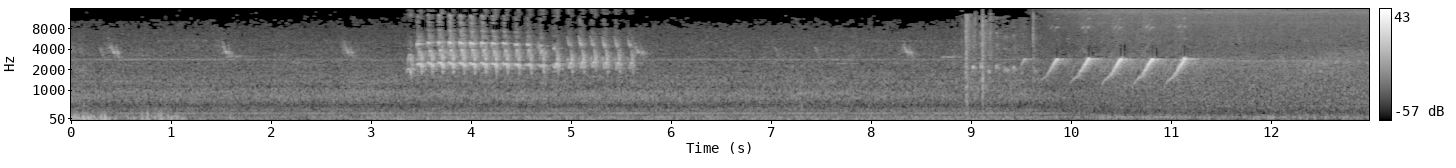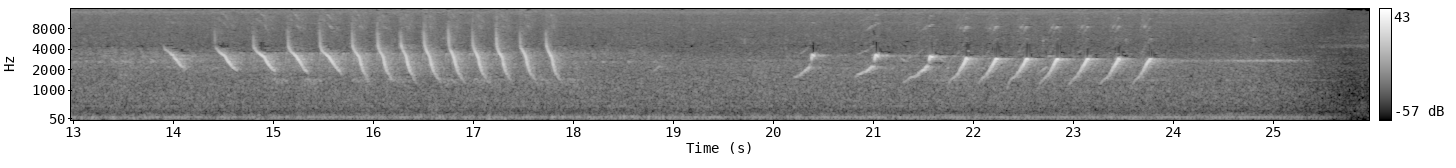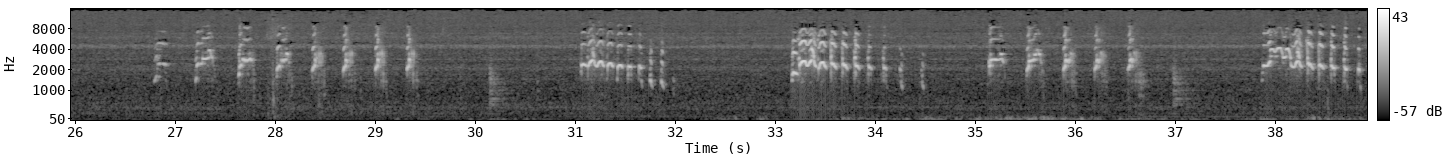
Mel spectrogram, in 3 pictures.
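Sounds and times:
bird chittering calls: 2.7 - 5.8, 7.3 - 25.4, 26.8 - 29.5, 31.0 - 32.0, 33.2 - 36.8, 37.8 - 38.9
bird whistling down-slurred notes: 8.8 - 11.4, 13.4 - 18.1, 20.2 - 25.4.

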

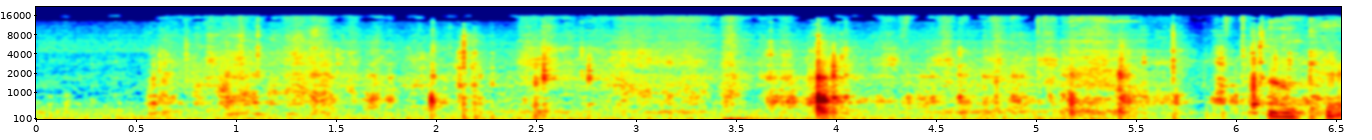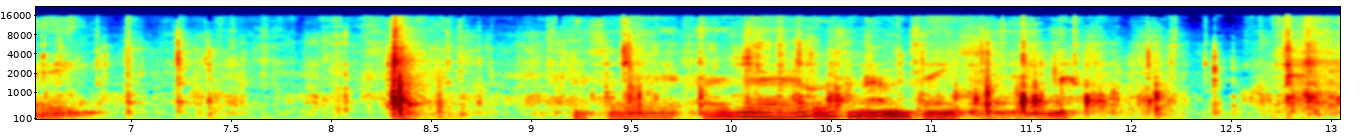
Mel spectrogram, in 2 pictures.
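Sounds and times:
screwdriver scraping plastic: 0.6 - 13.0.

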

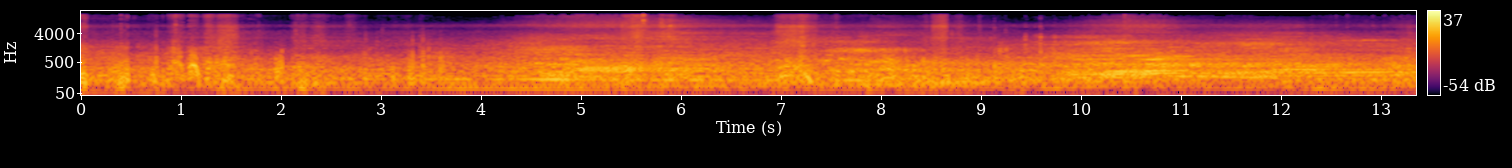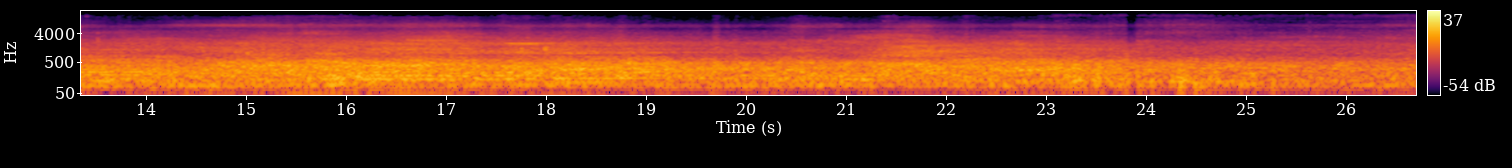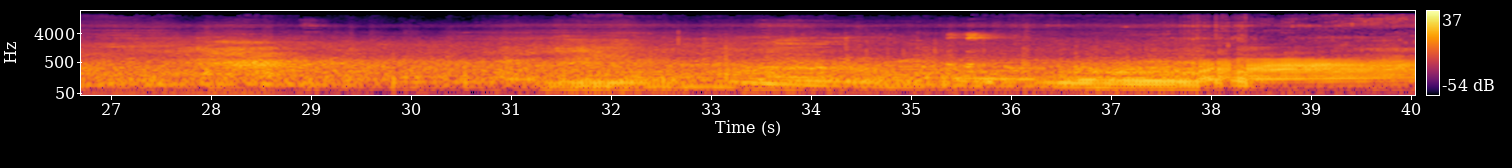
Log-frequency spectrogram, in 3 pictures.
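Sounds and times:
road traffic noise: 0.0 - 40.0
wind rushing over microphone: 20.0 - 25.6.

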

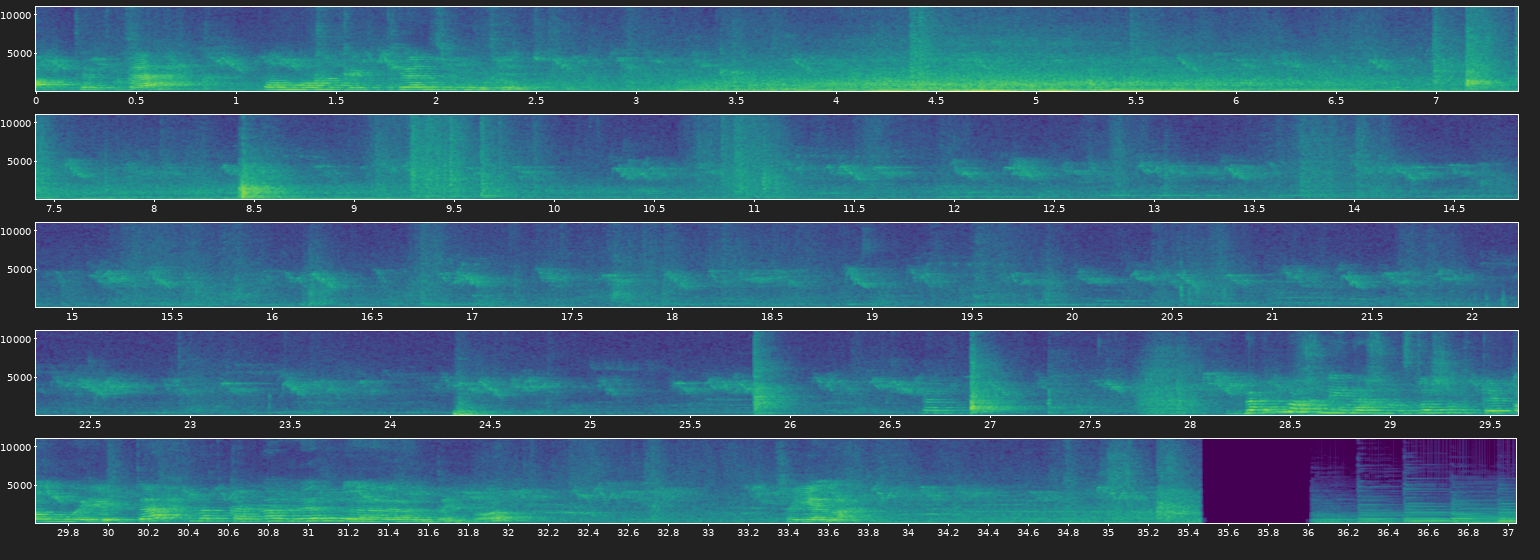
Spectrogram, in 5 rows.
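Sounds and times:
cling film crinkling: 8.8 - 21.0.

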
